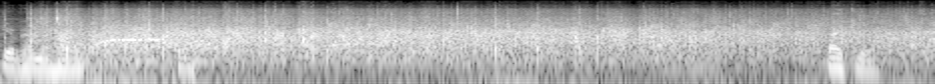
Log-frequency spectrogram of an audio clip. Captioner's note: applause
